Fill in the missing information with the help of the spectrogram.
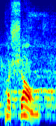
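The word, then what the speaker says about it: Persson: And if you look at her name on print, it looks like Person. It is pronounced Pashon.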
